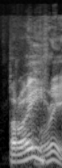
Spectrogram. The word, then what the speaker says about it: Bräu: Broi. Broi. Brui, Oh, yeah. interesting. So, like So- the A umlaut, it's like Hofbräu, Löwenbräu, like it's Brui rather than Brow.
